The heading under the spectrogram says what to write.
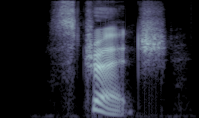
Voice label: "stretch", spelling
